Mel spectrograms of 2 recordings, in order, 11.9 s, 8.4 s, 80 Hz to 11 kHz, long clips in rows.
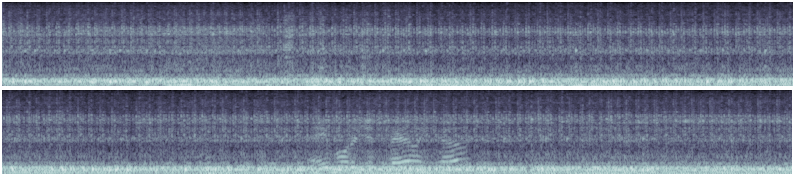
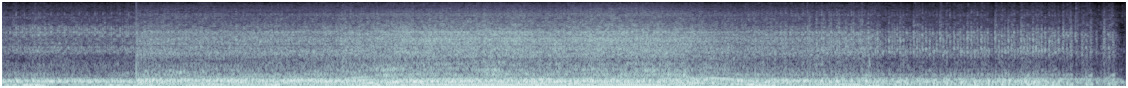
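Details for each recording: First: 1977 Johnson 115 outboard on the water after new CDI, coil packs, reed valves, fuel lines and cleaned carbs holds a low, even burble without stumbles or misses; idling properly, the reed valves were not the cause. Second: 1977 Johnson 115 outboard on the water gives an uneven, surging drone that wavers and stumbles; ignition misfire, owner suspects several coil packs bad (only one replaced earlier) and plans new CDI and four new coils.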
